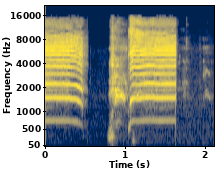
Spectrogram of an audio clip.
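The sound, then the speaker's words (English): A baby goat screaming: two loud, harsh, high bleats in quick succession, followed by a much fainter short cry. “by the way, that's a baby goat screaming.”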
